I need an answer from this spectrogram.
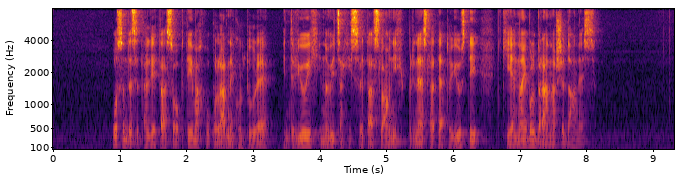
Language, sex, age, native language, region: Slovenian, male, 30-49, Slovenian, Central Slovenia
